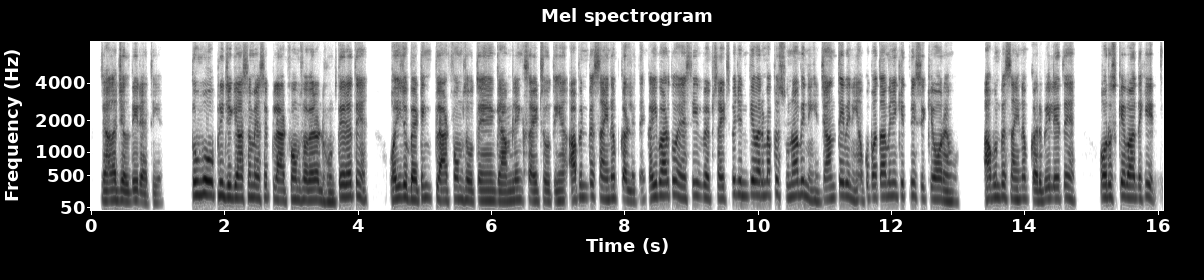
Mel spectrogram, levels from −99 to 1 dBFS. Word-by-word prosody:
ज़्यादा 135 +1 +3
जल्दी 135 +2 +1
रहती 115 -1 -4
है, 110 - -15 0.5
तो 200 - +5
वो 210 0 +7
अपनी 195 0 0
जिज्ञासा 170 0 +2
में 170 - +1
ऐसे 170 +2 -4
प्लेटफ़ॉर्म्स 145 -2 +2
वगैरह 140 0 +5
ढूँढते 120 +9 0
रहते 185 +1 +2
हैं। 155 -7 -3 0.4
और 150 - +5
ये 165 - 0
जो 175 - +3
बैटिंग 165 +3 +1
प्लेटफ़ॉर्म्स 140 +2 +1
होते 135 0 -1
हैं, 135 0 0
गैम्बलिंग 130 +3 0
साइट्स 130 0 -2
होती 130 0 -3
हैं, 135 0 -2
आप 145 - +4
इनपे 175 +1 -4
साइन 155 -2 -1
अप 160 - -1
कर - - +2
लेते 125 -2 -8
हैं। - - -18
कई 165 - +2
बार 195 0 +4
तो 210 - +1
ऐसी 165 +4 -2
वेबसाइट्स 160 -3 -2
पे, 215 - -2
जिनके 205 -1 -1
बारे 200 -1 +2
में 200 - -1
आपने 215 +3 -5
सुना 180 +1 0
भी 210 0 -1
नहीं 150 -7 -6
है, 130 - -7
जानते 165 +8 0
भी 185 - -1
नहीं 135 -4 -6
हैं, - - -5
आपको 140 - -12
पता 180 +1 +3
भी 190 - -5
नहीं 190 - -4
कि 190 +1 -5
कितनी 190 +1 -6
सिक्योर 155 -2 -1
हैं 130 - 0
वो, 120 -2 -8 0.4
आप 155 +1 +4
उनपे 175 +1 -2
साइन 155 -2 -2
अप 155 - -16
कर 130 - +1
भी 155 - -1
लेते 160 +2 -2
हैं। 155 - -4 0.4
और 175 0 +4
उसके 180 +2 0
बाद 170 -1 +4
देखिए, 160 0 -2
160 Hz, 270 wpm, -17 LUFS, 135-180 Hz, 0.5 s, वो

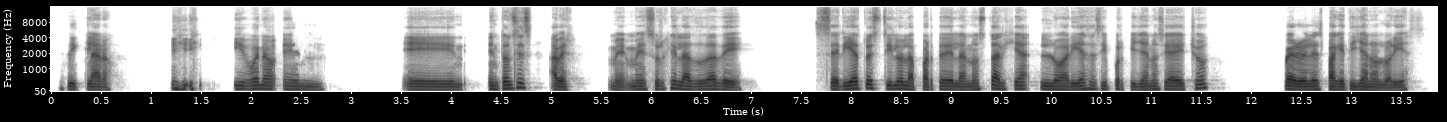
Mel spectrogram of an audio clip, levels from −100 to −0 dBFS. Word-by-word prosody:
sí, 120 -3 -1
claro, 115 -2 -1 0.6
y 145 -2 -3 0.4
y 140 - -1
y 135 - -1
bueno, 140 -1 +1
en 120 -2 -4 0.8
en 115 -1 0 0.2
entonces, 150 +7 0
a 125 - +3
ver, 120 0 0 0.3
me 115 -4 -3
me 125 0 -1
surge 130 +5 -2
la 130 -3 +4
duda 125 +3 +2
de: 115 -7 0 0.7
"¿Sería 135 +4 +2
tu 170 - -1
estilo 145 -3 +1
la 130 -3 +3
parte 115 +3 -1
de 125 -1 +4
la 115 -1 +1
nostalgia?", 140 +3 0
"¿Lo 125 -2 +2
harías 125 +3 +1
así 135 -1 -3
porque 125 -4 -4
ya 120 +1 0
no 125 - -1
se 135 - 0
ha 125 - +4
hecho, 160 +9 0 0.7
pero 125 -4 +7
el 120 - +3
espagueti 120 0 +2
ya 120 -1 +3
no 110 -1 0
lo 100 -1 0
harías?". 110 +2 -4
125 Hz, 175 wpm, -23 LUFS, 120-140 Hz, 0.8 s, pero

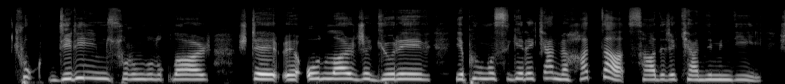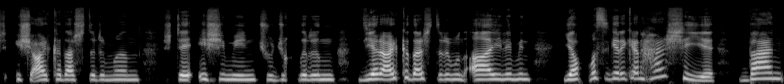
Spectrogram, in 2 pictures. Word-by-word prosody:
çok 335 -4 -7
derin 265 +6 0
sorumluluklar, 230 -2 -2 0.3
işte, 240 -3 +6
eee, 220 - +4
onlarca 255 -2 +2
görev, 240 +1 +1 0.3
yapılması 255 0 -2
gereken 260 +1 -3
ve - - -1
hatta 265 - -1
sadece 220 0 -4
kendimin 215 -1 -1
değil, 200 -6 -8 0.2
işte, - - -18
iş 230 -3 -3
arkadaşlarımın, 215 -1 -1 0.2
işte, 425 0 +3
eşimin, 220 -1 0
çocukların, 220 +1 -2 0.3
diğer 240 +3 +6
arkadaşlarımın, 235 -2 +3
ailemin 235 +1 +3 0.3
yapması 245 +3 +1
gereken 265 +1 0
her 295 +7 -3
şeyi 190 - -1 0.2
ben 265 +7 +4
235 Hz, 105 wpm, -21 LUFS, 220-255 Hz, 0.3 s, işte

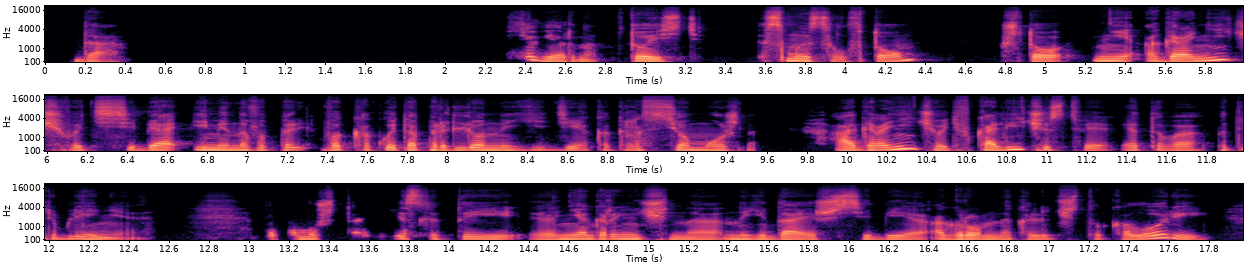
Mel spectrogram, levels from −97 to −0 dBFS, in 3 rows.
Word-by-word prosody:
Да. - - -5 1.9
Всё 220 - -1
верно. 125 - 0
То 155 - +7
есть 130 - 0 0.3
смысл 145 -7 +3
в - - -12
том, 145 +11 +1 0.4
что 135 -3 +1
не 150 -1 +3
ограничивать 150 - +2
себя 135 +2 +2
именно 150 0 +2
в 140 - -6
опре 155 +3 -3
в, 150 - +1
а, - - +3
какой-то 150 0 +1
определённой 145 0 +2
еде, 130 -4 -6
как 135 +5 -12
раз 135 -3 -5
всё 155 +2 +1
можно, 140 -5 -2 0.4
а 135 - +3
ограничивать 150 - +3
в - - -13
количестве 145 - +1
этого 135 -3 -4
потребления. 130 -3 -4 0.6
Потому 145 0 -3
что - - -7 0.2
если 160 -4 -3
ты, 135 -2 -3
э, 130 -2 -3
неограниченно 135 -4 0
наедаешь 130 -3 +1
себе 125 -2 -2
огромное 135 -2 +1
количество 125 0 -6
калорий, 130 - 0
140 Hz, 135 wpm, -24 LUFS, 125-150 Hz, 1.9 s, То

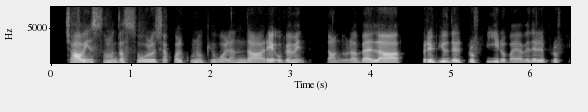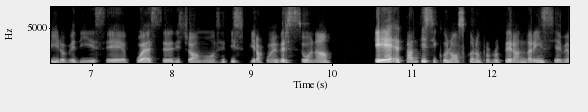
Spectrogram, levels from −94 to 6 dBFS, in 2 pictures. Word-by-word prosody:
"Ciao, 270 -4 +7
io 265 +5 +4
sono 265 -6 -6
da 180 0 -2
solo, 190 -3 0
c'è 260 +9 -10
qualcuno 215 -4 -5
che 185 -2 -11
vuole 175 -1 -7
andare?". 165 -4 0
Ovviamen 170 -2 -3 0.2
dando 135 +3 -9
una 145 -1 -7
bella 145 -1 +5 0.2
preview 175 -1 +3
del 155 -2 +2
profilo, 160 -3 -4
vai 135 -1 -8
a - - -5
vedere 145 +1 -1
il 150 - -3
profilo, 155 -3 -9
vedi 130 -1 -12
se 70 - -8
può - - -2
essere, 140 0 -5
diciamo, 140 -2 -11
se 185 +5 -15
ti - - -12
ispira 155 -3 -9
come 170 +3 -11
persona. 200 -7 -5 0.5
E 435 - +10
tanti 300 +5 -1
si 330 - -13
conoscono 230 - -6
proprio 195 +5 -11
per 190 - -1
andare 165 0 -6
insieme 225 -3 -7
170 Hz, 185 wpm, -23 LUFS, 145-215 Hz, 0.5 s, E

